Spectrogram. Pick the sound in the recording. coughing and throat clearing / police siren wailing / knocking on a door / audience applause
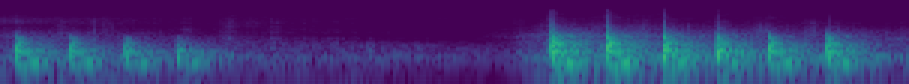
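knocking on a door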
